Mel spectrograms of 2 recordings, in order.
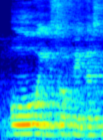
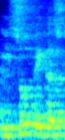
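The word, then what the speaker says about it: oesophagus: सर ये जो ओ लिखा है स्पेलिंग के अंदर, ये साइलेंट है क्या? करेक्ट बेटा। अब जनरली कुछ लोग यहां से ओ हटा देते, डायरेक्ट ई से स्पेलिंग शुरू करते हैं, नहीं तो कुछ लोग क्या करते हैं, ओ ईसोफेगस है, तो ओ ईसोफेगस नहीं बोलना, इट इज ओनली ईसोफेगस।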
